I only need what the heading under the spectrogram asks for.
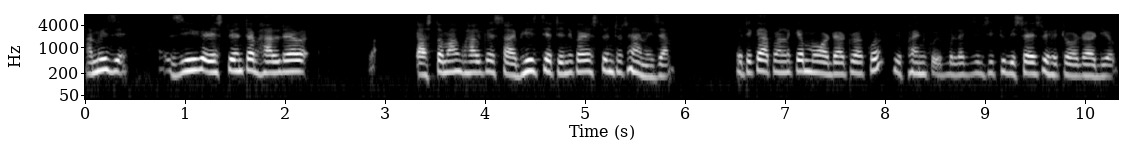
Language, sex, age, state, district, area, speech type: Assamese, female, 45-60, Assam, Biswanath, rural, spontaneous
